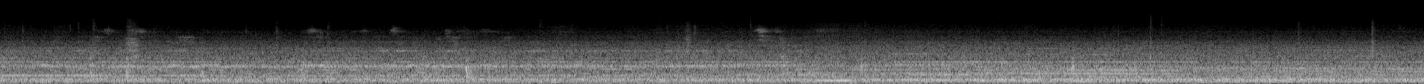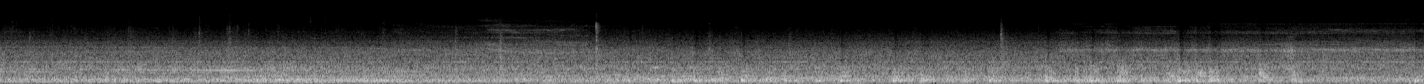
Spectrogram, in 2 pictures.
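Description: Running noise of an N700A Shinkansen train heard from inside the vestibule: a steady rumble and rush of wheels and air, with faint tones drifting slowly down in pitch midway through as the train slows into a station. The noise grows more uneven and clattery in the last few seconds.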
